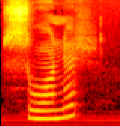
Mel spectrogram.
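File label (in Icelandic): "sonur", Icelandic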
